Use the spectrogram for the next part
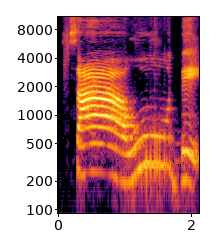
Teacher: Então, o A e o U são ditas com muita clareza. São vogais que se separam. O Sa fica numa, o U fica no outro e o D fica no outro.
